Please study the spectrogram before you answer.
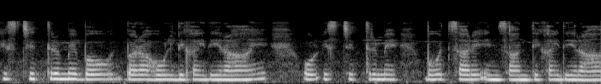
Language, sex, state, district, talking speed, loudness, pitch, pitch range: Hindi, female, Arunachal Pradesh, Papum Pare, 200 wpm, -14 LUFS, 225 Hz, 220-240 Hz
